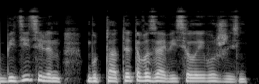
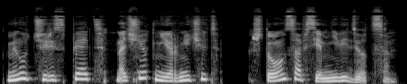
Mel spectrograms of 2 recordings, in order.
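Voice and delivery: plain reading voice

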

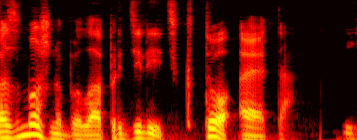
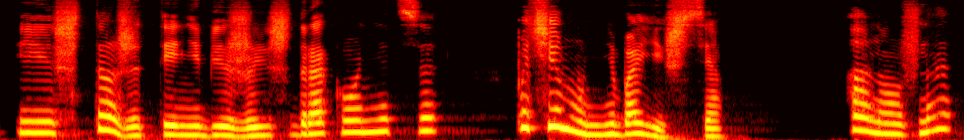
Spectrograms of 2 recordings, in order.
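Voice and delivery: sneering; 11 semitones higher than usual. Acted. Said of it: "она процедила в ответ".

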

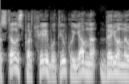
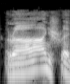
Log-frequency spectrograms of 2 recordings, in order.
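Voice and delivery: mocking echo; 2 semitones higher, 5 dB louder than usual. A narrator's reading. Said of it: "передразнил Аид".

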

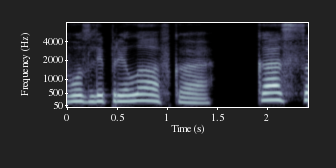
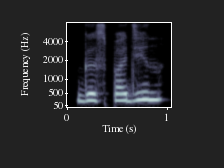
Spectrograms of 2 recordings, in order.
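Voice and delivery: trembling, frightened voice; shaky voice; 2 semitones higher than usual. A narrator's reading. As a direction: let the voice shake. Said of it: "Голос дрожал".

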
